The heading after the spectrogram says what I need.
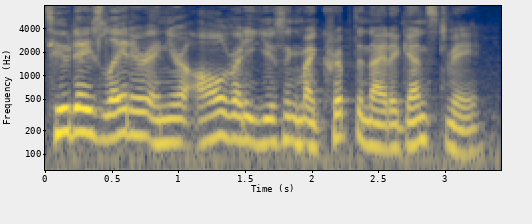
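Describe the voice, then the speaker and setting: A man playing a friendly, bashful forest ranger and doting father in an intimate audio roleplay, chatty and gently teasing. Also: fairly high pitch, fairly quick, natural voice. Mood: teasing, delighted.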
